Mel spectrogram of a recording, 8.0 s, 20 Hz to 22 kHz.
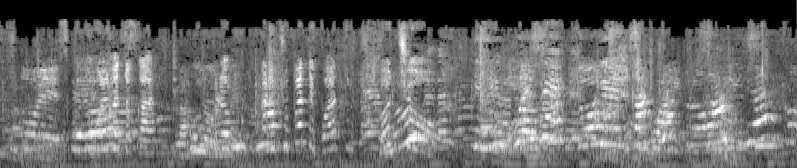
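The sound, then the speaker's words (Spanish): Lively chatter of a classroom full of children in Fuentenava de Jábaga, a small village near Cuenca: many overlapping high voices and calls that keep up steadily from start to end. “Y es que ese maravilloso ruido, el de una clase repleta de niños, ha regresado al pueblo 48 años después.”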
